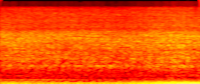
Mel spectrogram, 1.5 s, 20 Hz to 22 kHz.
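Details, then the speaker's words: LS-swapped 1984 Bronco II with Holley EFI, started after sitting four to five days: starts instantly with a deep, even V8 burble, steady low pulse and no misses or knocks; smooth, consistent idle. "brand new Chevy Silverado just starts right up there's no cranking there's nothing it just pops right off runs super smooth once it warms up"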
